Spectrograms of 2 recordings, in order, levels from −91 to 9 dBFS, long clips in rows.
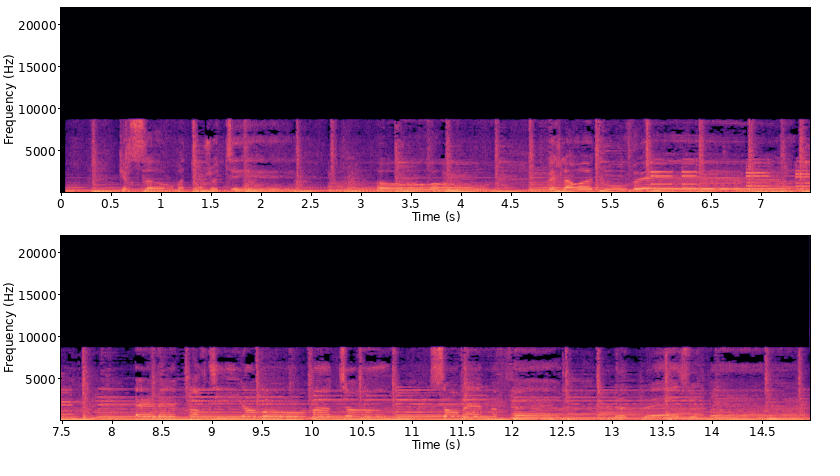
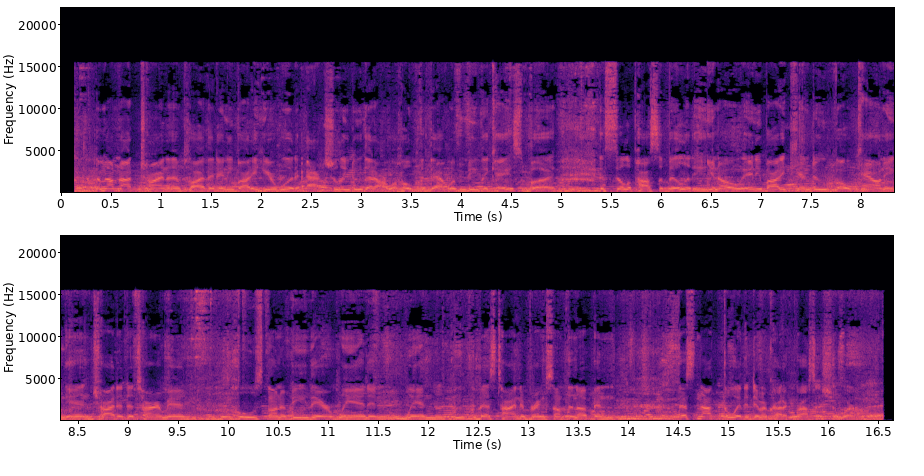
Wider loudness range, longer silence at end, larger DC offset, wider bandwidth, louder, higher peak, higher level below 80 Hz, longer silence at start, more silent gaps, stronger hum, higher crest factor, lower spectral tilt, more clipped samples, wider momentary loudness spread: first, 3 LU vs 0 LU; about the same, 0 s vs 0.1 s; neither; second, 9.2 kHz vs 16 kHz; first, -17 LUFS vs -25 LUFS; first, 0 dBFS vs -16 dBFS; first, -26 dBFS vs -54 dBFS; about the same, 0.05 s vs 0.15 s; neither; neither; first, 16 dB vs 10 dB; about the same, -5.5 dB/octave vs -4.5 dB/octave; neither; first, 5 LU vs 1 LU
